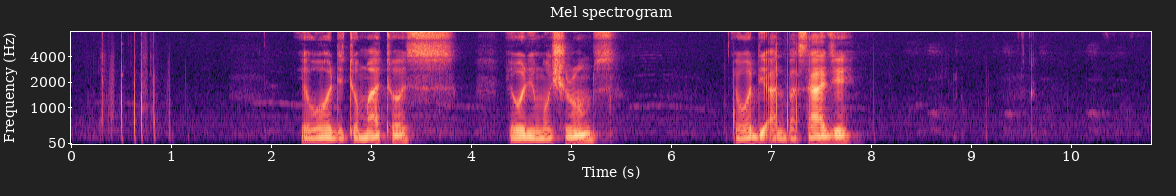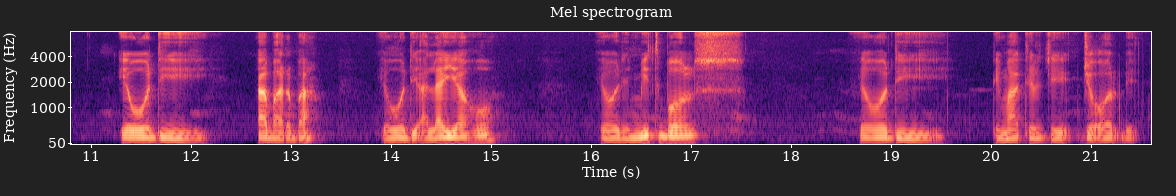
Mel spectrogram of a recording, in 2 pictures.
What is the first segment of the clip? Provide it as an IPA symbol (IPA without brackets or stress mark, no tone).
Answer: ʔ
